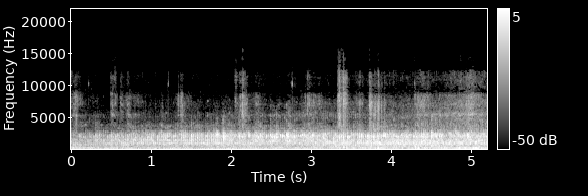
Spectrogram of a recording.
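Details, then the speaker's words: 1982 Chevy Blazer with the 6.2 Detroit diesel on a cold start at about 20°F: steady, even idle with a soft, quiet exhaust note through dock-type mufflers and no knocks or misses; running healthy. "nothing special about the exhaust it's not loud it just got dock type Mufflers on"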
